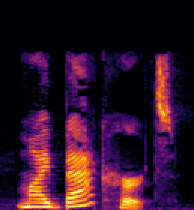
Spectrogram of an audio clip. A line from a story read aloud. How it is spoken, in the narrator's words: cried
